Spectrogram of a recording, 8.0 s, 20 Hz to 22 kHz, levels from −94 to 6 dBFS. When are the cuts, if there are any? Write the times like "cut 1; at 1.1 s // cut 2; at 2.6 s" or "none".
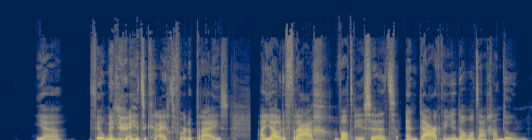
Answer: cut 1; at 3.7 s // cut 2; at 6.0 s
